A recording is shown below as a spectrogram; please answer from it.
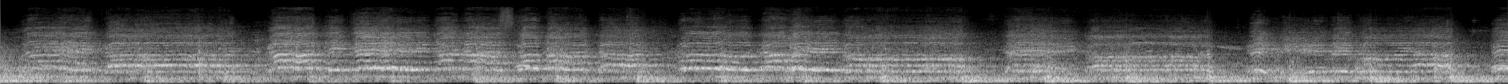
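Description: A group of men sing a round dance song in unison to a steady beat on rawhide hand drums, holding long notes.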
